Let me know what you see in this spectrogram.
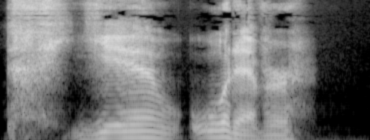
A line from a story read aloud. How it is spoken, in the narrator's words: he slurred, obviously at the limit of his tolerance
